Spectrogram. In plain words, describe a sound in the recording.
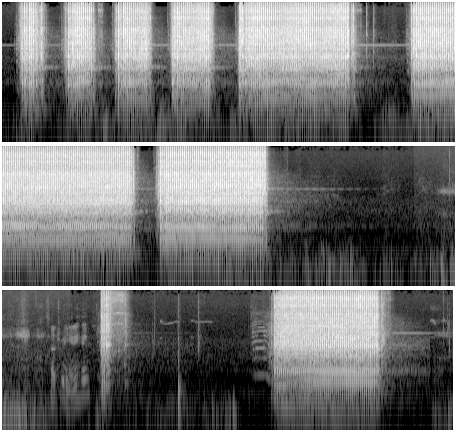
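A cordless drill whirs in short bursts, then in long steady runs.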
